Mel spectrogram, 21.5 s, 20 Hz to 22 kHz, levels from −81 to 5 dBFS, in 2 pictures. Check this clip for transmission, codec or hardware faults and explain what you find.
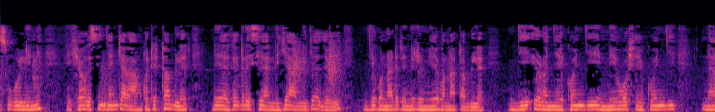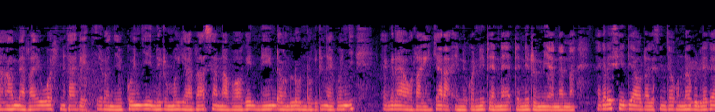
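Two faults are audible in this speech recording: a stacked codec sound across the whole clip, and one brief level dip near the start.

Throughout, the speech sounds dull and smeared, with nothing above about 8.7 kHz and two different kinds of artefact layered together. This is likely transcoding between lossy codecs. The character fits an MP3 encode near 33 kbit/s later re-encoded as HE-AAC at around 32 kbit/s. The second encoder spent its limited bits reproducing the first one's damage while adding its own, and the lower bandwidth limit carried through.

From 1.40 to 1.45 s, for about 52 ms, the level drops abruptly by about 6 dB before everything snaps back. This is likely one channel dropping out. With one stereo channel missing, the mono sum loses half of the shared content, which produces the 6 dB step.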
